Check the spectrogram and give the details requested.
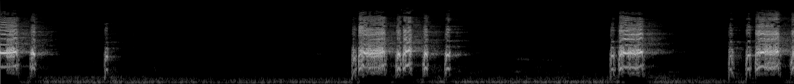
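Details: Red junglefowl hen in the wild calling to attract a male: harsh, loud, broadband squawking bursts with a few scattered clucks, long quiet gaps filled by a faint low hum.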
